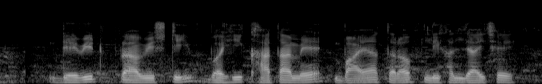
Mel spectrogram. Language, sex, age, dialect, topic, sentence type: Maithili, male, 25-30, Eastern / Thethi, banking, statement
